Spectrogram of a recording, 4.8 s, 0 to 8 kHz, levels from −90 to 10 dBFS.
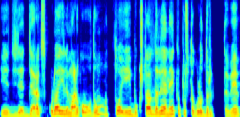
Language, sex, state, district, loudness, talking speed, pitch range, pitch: Kannada, male, Karnataka, Bijapur, -17 LUFS, 175 wpm, 190-225 Hz, 215 Hz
